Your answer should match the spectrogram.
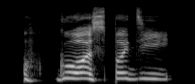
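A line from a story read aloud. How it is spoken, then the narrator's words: Moaning. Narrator (Russian): застонала я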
